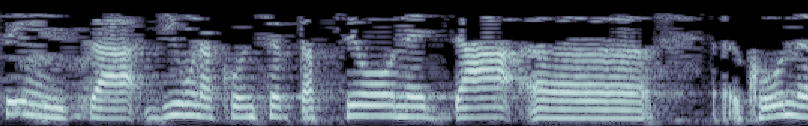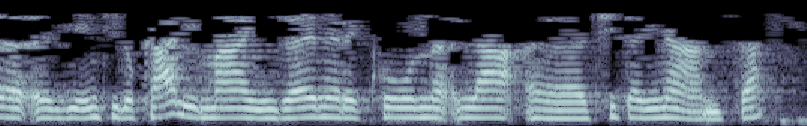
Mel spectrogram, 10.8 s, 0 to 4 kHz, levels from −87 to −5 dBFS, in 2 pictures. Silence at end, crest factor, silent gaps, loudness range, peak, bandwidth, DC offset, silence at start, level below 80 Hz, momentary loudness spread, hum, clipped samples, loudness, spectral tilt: 0 s; 14 dB; none; 1 LU; -4 dBFS; 3.2 kHz; under 0.1%; 0 s; -58 dBFS; 5 LU; none; under 0.1%; -20 LUFS; -11 dB/octave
